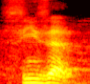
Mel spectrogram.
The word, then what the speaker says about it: Caesar: ए silent है, जैसे कहेंगे CAESAR, तो यहाँ सीजर माने रोमन सम्राट, रोमन सम्राट।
